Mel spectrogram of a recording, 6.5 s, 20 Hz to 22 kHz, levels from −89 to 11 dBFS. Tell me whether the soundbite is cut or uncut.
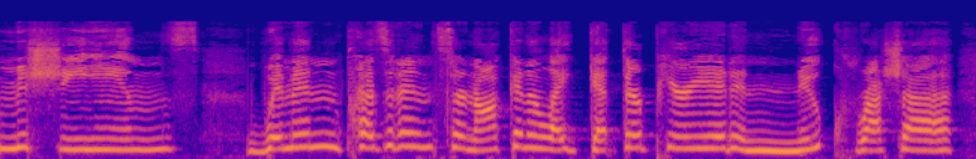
uncut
